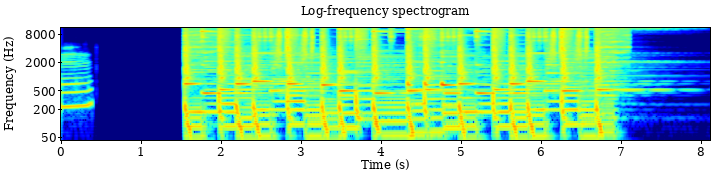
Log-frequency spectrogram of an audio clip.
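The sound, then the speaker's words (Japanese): A phone rings with an incoming call, a loud melodic ringtone of rapid repeating electronic notes, playing for about five seconds after a brief bit of voice and a pause, then fading out. “次女さんがちょっと電話かかってきたので、ではこれでえー、終わりにします。”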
